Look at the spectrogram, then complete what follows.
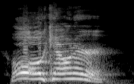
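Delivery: high, loud, drawn-out cheer; excited shout. Real, not acted. Viewer reacting to a counter in the fight, excited shout. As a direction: yell it like a fight spectator.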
